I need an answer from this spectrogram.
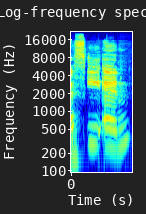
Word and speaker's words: Sen: So, and that's Sen Technologies. Sen Technologies is the name of that company. S-E-N.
